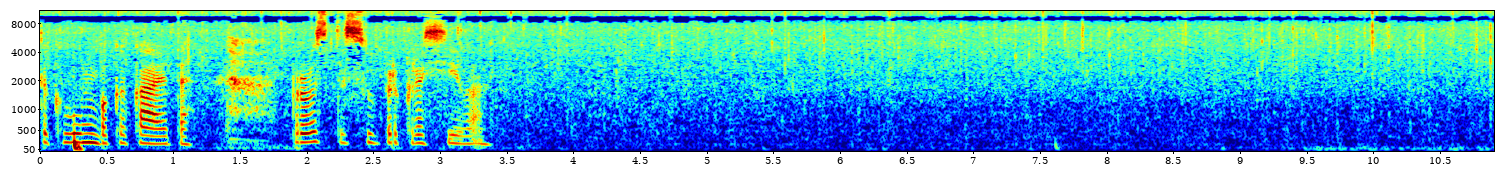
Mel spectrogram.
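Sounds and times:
light rain: 0.0s - 10.9s
ticks of raindrops: 0.0s - 10.9s.

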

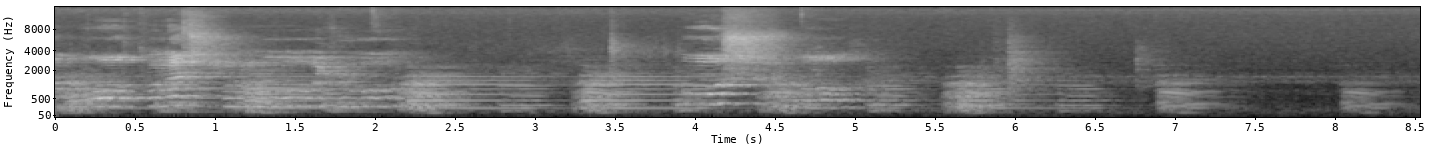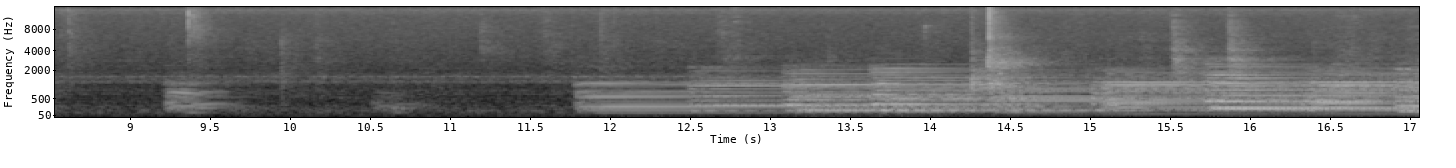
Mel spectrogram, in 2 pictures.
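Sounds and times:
solo piano chords: 0.0s - 8.6s, 9.2s - 9.8s, 11.8s - 17.0s.

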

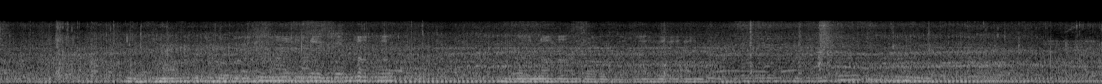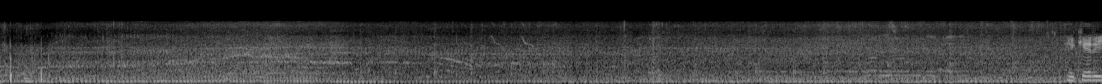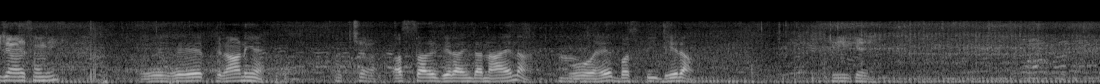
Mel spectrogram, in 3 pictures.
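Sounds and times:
faint street voices: 0.0s - 33.0s
motorcycle engine running: 0.1s - 21.2s.

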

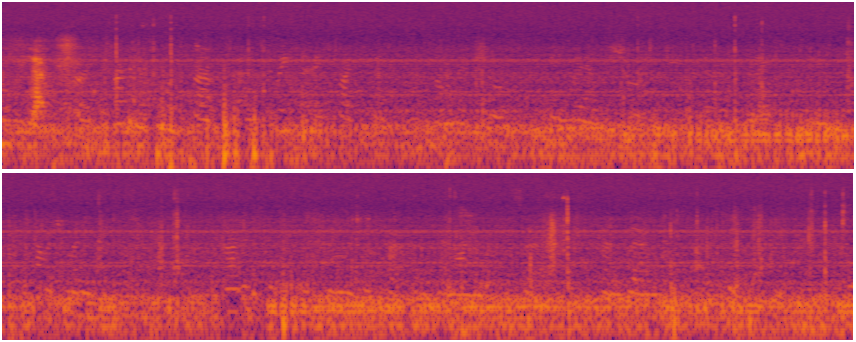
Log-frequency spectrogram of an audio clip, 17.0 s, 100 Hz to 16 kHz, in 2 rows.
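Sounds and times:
murmur of many voices: 0.0s - 17.0s.

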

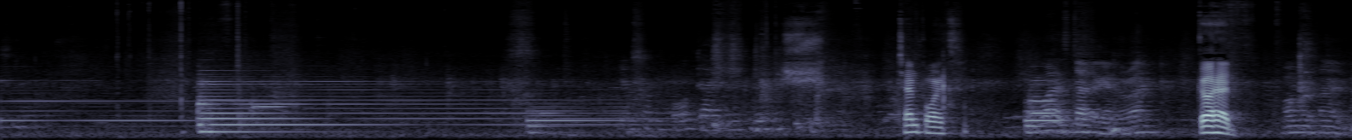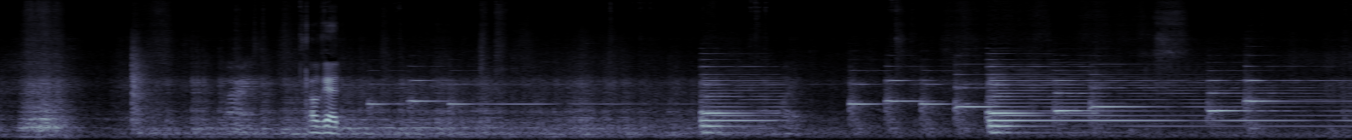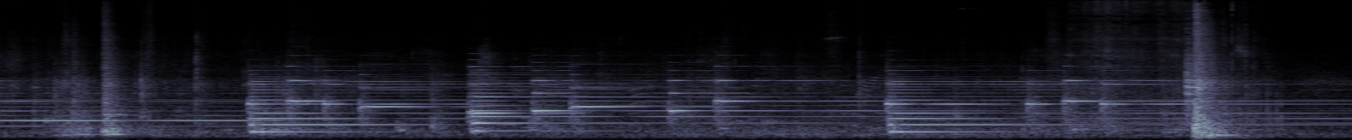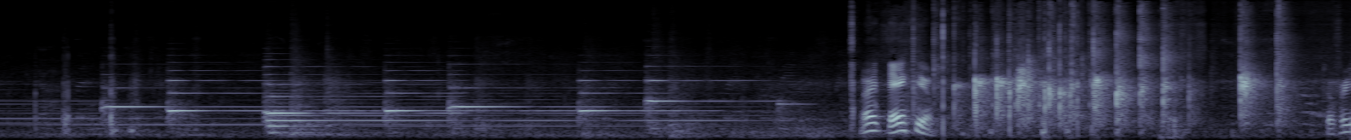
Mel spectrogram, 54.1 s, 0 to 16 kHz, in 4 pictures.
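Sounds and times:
grand piano played softly: 0.0s - 7.0s, 10.2s - 11.2s, 15.6s - 49.0s
piano chord ringing: 10.3s - 11.0s, 20.5s - 37.7s.

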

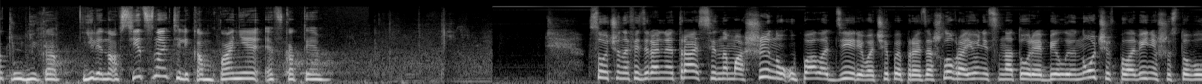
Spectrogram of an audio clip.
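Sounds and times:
woman speaking: 0.0s - 3.4s, 5.9s - 12.0s
faint outdoor background noise: 0.0s - 12.0s
short breath: 5.5s - 5.9s.

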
